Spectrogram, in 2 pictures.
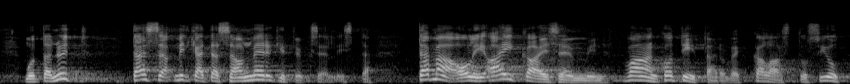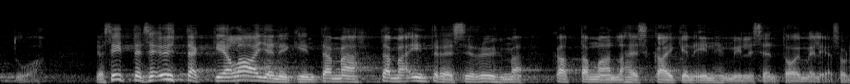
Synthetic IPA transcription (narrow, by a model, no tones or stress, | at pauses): mut̪ːɑnyt̪t̪æsːæmitkæt̪æsːæommerkit̪yksḛlːḭst̪æ̰ | t̪æmæoliɑikɑisemːinʋɑːŋkot̪it̪ɑ̰rʋḛkkɑlɑst̪usjut̪ːṵɑ̰ | jɑsit̪ːenseyht̪ækːiælɑːjenikint̪æmæt̪æmæint̪resːiryhmækɑt̪ːɑmɑːnlæheskɑikenḭnhimilːisḛnt̪o̰imḛlḭɑ̰so̰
